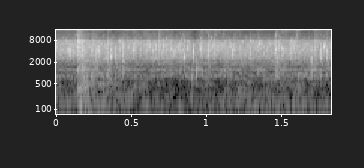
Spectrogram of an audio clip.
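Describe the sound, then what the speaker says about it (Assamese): Chopped onion sizzles in hot oil in a pan, a dense, steady crackle heard up close with no talking. "এতিয়া মই ভাজিম"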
